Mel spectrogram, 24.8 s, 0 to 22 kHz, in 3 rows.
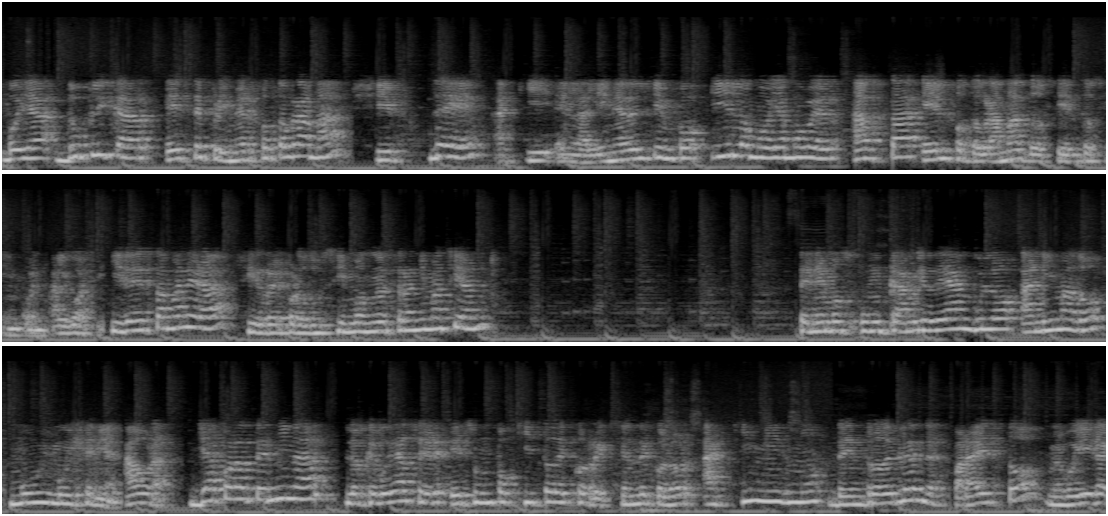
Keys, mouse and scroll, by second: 1.1 click, 1.8 click, 3.0 shift+d, 9.9 click, 11.7 space, 19.5 space.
